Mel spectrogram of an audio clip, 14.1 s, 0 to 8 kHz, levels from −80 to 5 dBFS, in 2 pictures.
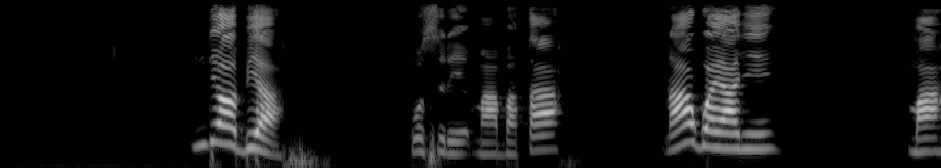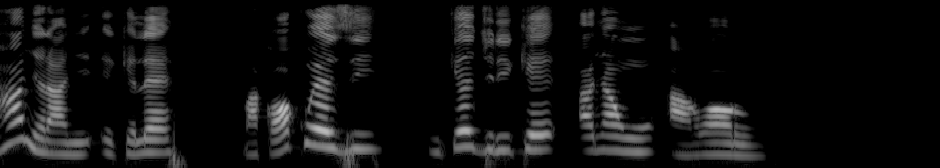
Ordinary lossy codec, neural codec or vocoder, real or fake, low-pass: none; none; real; 7.2 kHz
